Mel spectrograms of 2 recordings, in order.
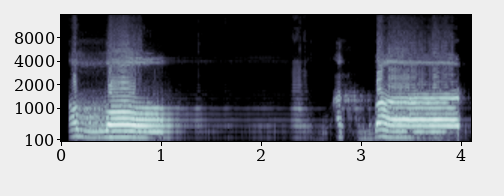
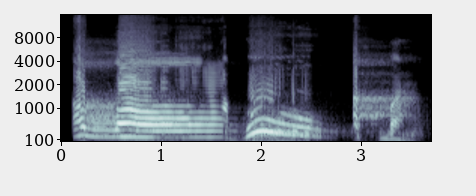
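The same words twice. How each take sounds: First: The final syllable of akbar is lengthened. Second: The middle syllable hu is lengthened. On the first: God is a kind of drum. "Kalau tadi yang pertama ujungnya, akhirnya yang salah" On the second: There is more than one God. "Yang kedua tengahnya"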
